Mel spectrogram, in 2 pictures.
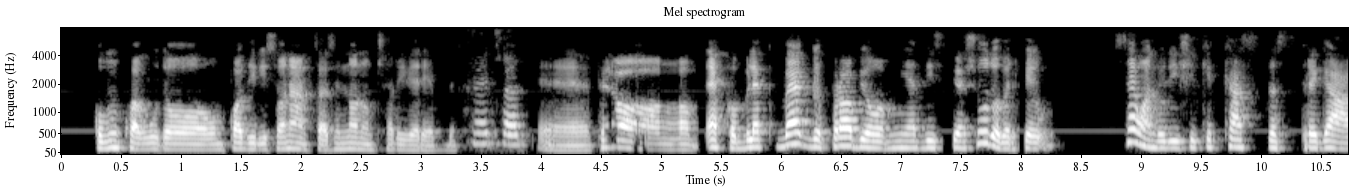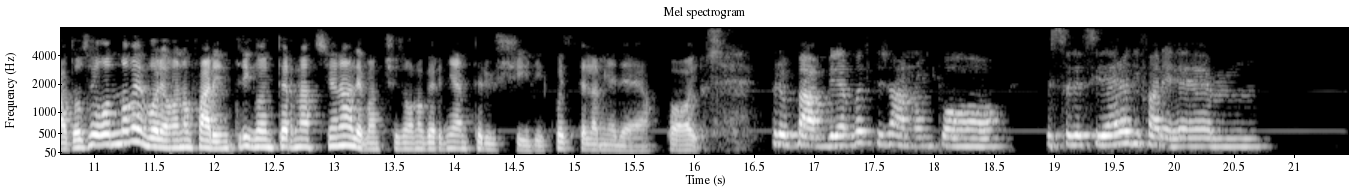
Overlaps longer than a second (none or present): none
